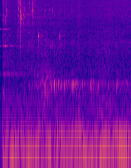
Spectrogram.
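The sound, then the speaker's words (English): Champagne pours steadily into a glass, a continuous fizzy, splashing trickle with bubbly crackle on top, lasting a few seconds with no talking. “Give me, give me the glass. Yeah. I'll pour it here.”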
